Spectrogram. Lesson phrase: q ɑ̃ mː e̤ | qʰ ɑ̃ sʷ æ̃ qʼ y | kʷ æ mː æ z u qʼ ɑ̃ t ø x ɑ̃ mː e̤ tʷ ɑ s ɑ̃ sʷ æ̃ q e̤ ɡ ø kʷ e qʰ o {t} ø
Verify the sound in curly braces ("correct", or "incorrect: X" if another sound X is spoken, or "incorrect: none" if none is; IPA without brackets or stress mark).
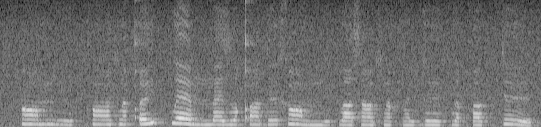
incorrect: tː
